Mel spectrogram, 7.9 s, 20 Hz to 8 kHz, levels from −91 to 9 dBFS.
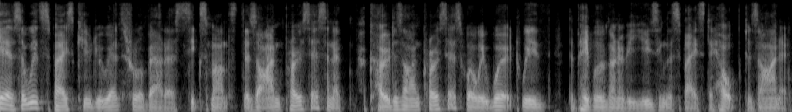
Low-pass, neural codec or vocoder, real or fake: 7.2 kHz; codec, 16 kHz, 16 kbps, FreqCodec, smaller model; fake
